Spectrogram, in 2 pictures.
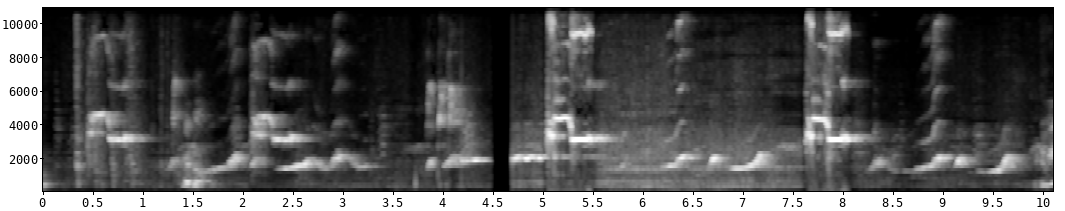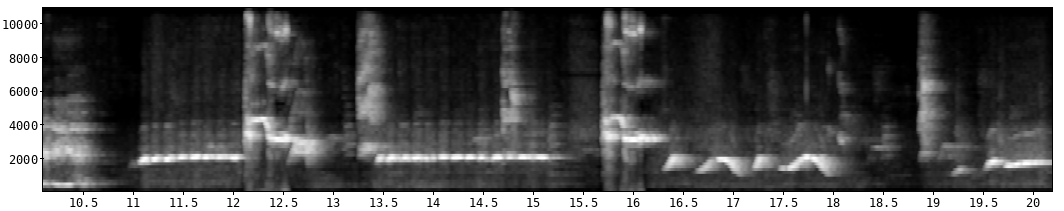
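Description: Caged pet parrots whistling and screeching. Quick runs of short rising whistled notes and two long held whistles are broken by several sharp screeches.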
